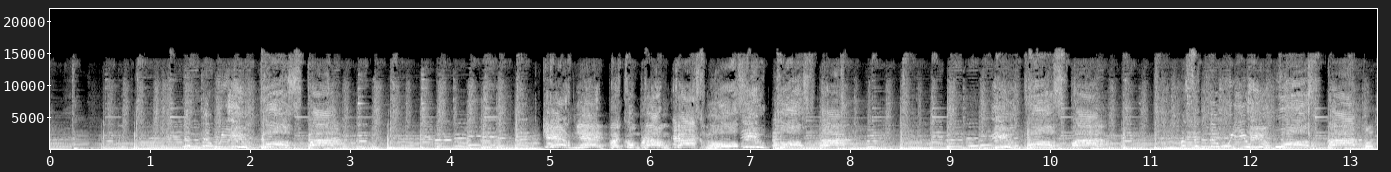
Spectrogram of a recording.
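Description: A protest song sung loudly by a crowd of voices chanting together over a full band, continuous and energetic, with the low end briefly dropping out midway before the whole group swells back in.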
